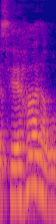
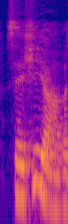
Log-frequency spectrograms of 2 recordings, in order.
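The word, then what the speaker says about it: cejilla: 또 이게 스페인어로 C, 흔히 우리가 세하라고 말합니다만 세히야가 정확한 이제 발음이라고 합니다.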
